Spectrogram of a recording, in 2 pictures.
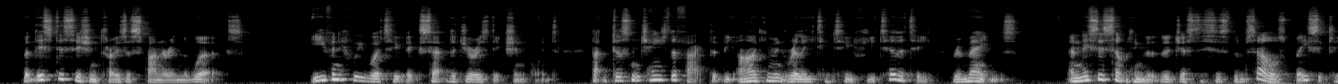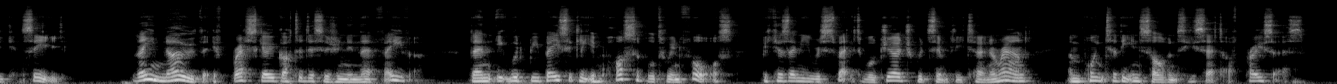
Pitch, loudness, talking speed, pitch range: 135 Hz, -22 LUFS, 170 wpm, 115-170 Hz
